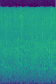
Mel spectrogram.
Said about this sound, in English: The applause, the live studio audience is going to give it an applause here.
